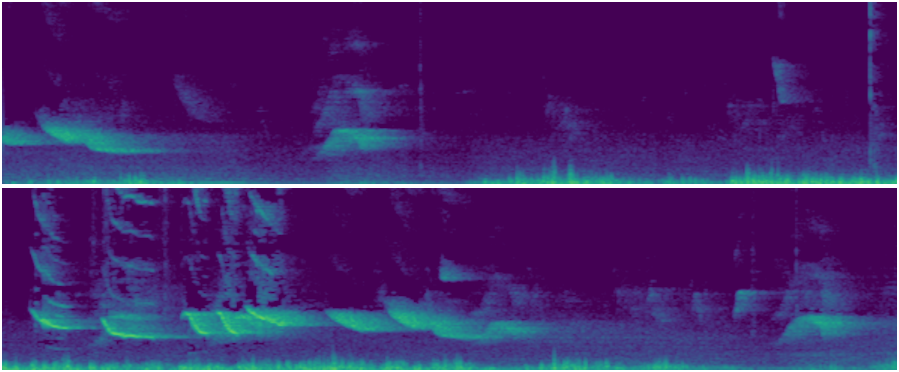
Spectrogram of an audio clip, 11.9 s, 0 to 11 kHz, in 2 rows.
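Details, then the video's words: A brabo green-winged saltator chick, seven months and twenty days old, 13 November 2020, sings short clear whistled phrases, then a longer run of slurred falling notes, over pulsing low background noise. "trinca ferro ( BRABO ) FILHOTE DE SETE MESES E 20 DIAS JÁ MOSTRANDO SUA GENÉTICA"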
